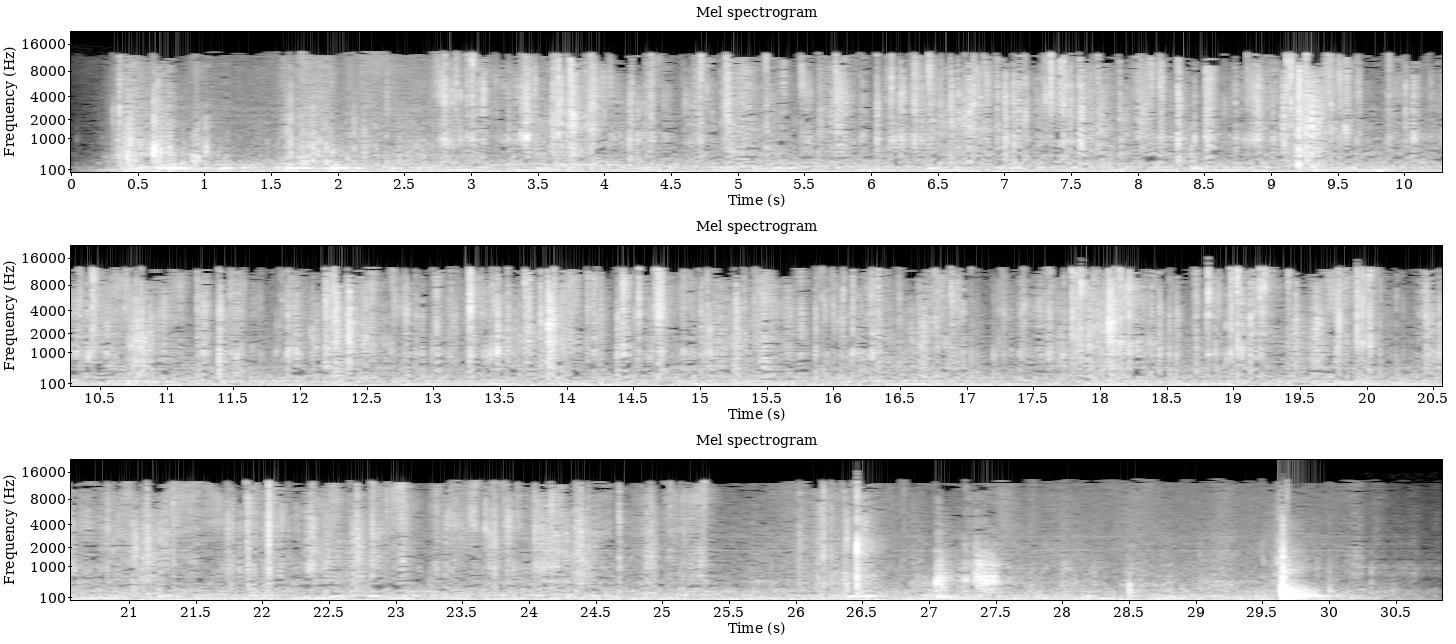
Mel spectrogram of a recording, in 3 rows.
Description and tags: Turning the pages of the book 1st Chronicles in the bible (dutch translation) the church has given my father in 1942. A few years later my father lost his religion. I haven't found it yet.
paper, book, turning-pages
